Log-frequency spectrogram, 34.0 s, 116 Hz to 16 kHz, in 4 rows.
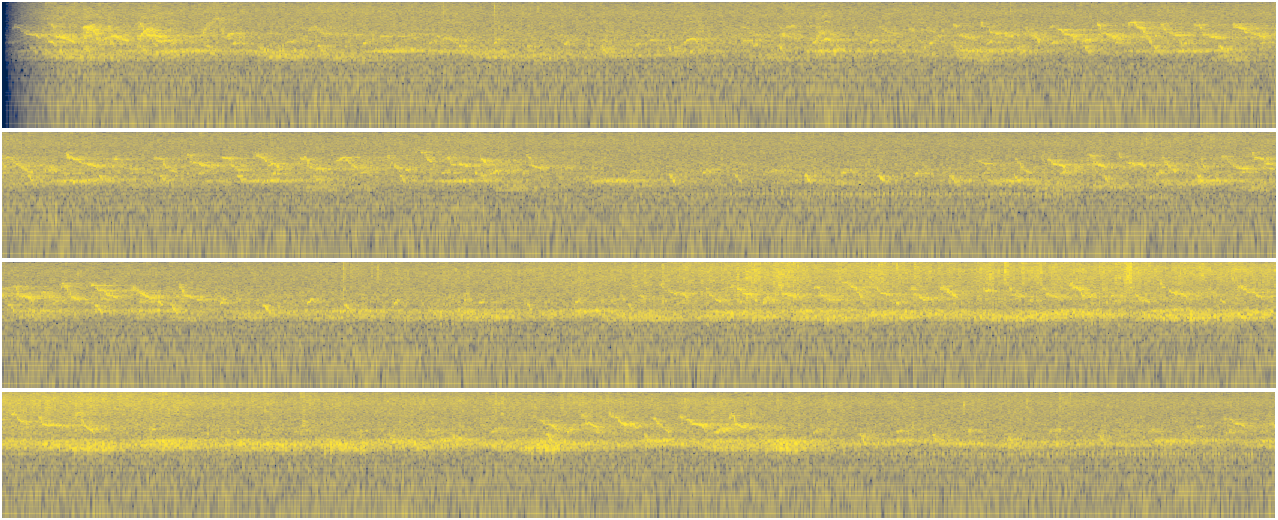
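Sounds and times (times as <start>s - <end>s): small birds chirping: 15.5s - 33.9s.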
